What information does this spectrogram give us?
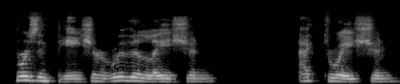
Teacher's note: la T-I-O-N nos apunta a un sonido como de una SH, como que fuera una SH, eso indica este símbolo, es una SH.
